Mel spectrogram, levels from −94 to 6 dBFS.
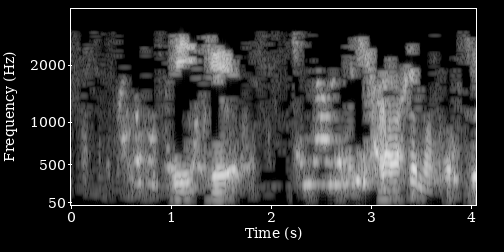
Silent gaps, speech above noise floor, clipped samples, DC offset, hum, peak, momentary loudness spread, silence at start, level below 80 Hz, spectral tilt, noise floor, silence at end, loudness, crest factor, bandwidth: none; 27 dB; under 0.1%; under 0.1%; none; -4 dBFS; 15 LU; 0.45 s; -60 dBFS; -8.5 dB/octave; -45 dBFS; 0 s; -18 LUFS; 16 dB; 3.1 kHz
